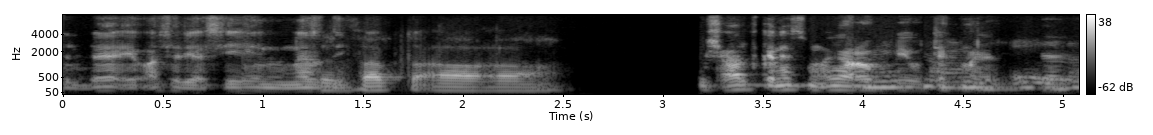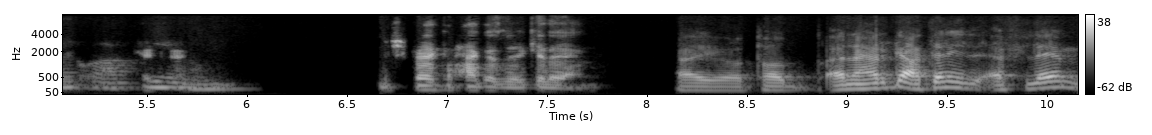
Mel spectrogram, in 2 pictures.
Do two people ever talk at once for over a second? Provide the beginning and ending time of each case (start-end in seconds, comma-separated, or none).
4.0-5.9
